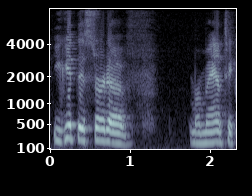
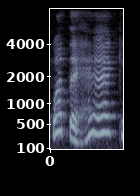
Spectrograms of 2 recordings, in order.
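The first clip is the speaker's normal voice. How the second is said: high, indignant what the heck; surprised; 12 semitones higher, 3 dB quieter than usual. Retold or imitated. Girlfriend finding out the proposal was a joke, shocked. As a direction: voice shoots up in disbelief. Girl learns ring was fake.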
